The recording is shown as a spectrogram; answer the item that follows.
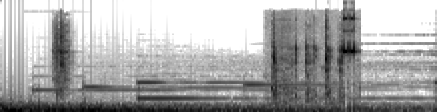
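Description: Channel logo sting: a deep bass drone with synth tones coming in one after another, then a quick run of camera-shutter clicks with a bright ping about three seconds in.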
